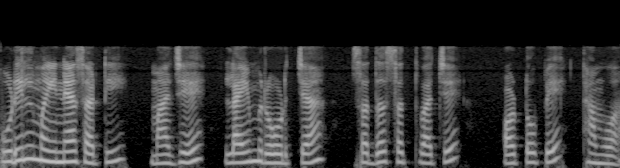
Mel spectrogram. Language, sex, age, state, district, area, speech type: Marathi, female, 30-45, Maharashtra, Akola, urban, read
